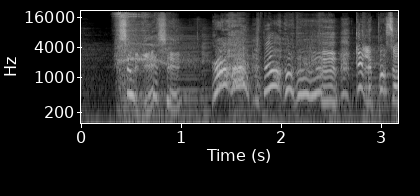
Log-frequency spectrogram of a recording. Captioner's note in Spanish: Giovanni grita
